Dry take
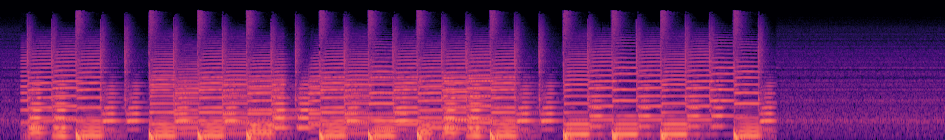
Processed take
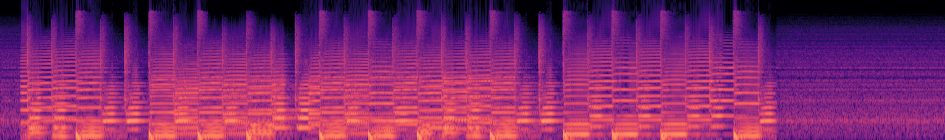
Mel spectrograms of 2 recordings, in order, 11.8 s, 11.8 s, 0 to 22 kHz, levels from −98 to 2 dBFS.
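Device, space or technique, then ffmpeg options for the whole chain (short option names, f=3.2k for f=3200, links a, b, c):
limiter into clipper: -filter_complex "[0:a]alimiter=limit=-18dB:level=0:latency=1:release=471,asoftclip=type=hard:threshold=-22dB,asettb=1/sr,asplit=3[a][b][c];[a]atrim=end=2.594[d];[b]atrim=start=2.59:end=3.58,asetpts=PTS-STARTPTS,afade=t=in:d=0.004:c=qsin,afade=t=out:st=0.986:d=0.004:c=qsin,lowpass=9.2k[e];[c]atrim=start=3.576[f];[d][e]acrossfade=d=0.004:c1=hsin:c2=qsin[g];[g][f]acrossfade=d=0.004:c1=qsin:c2=hsin,volume=5.5dB"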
